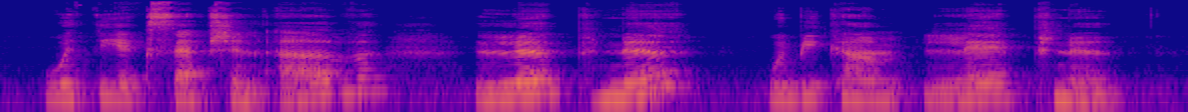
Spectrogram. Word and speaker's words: pneu: the exception of le pneu would become les pneus. As you can hear, you pronounce the P.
